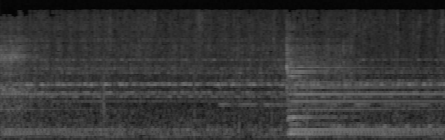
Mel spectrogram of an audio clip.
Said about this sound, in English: After tossing in my bed for hours, I fell into a fitful sleep. And I suddenly awakened to hear the clock in the hall striking the hour.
